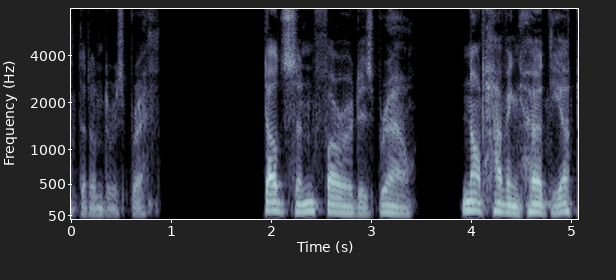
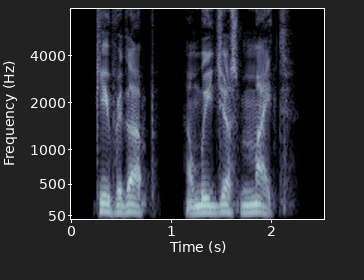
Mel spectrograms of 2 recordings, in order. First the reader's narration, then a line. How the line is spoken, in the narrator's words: he snapped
